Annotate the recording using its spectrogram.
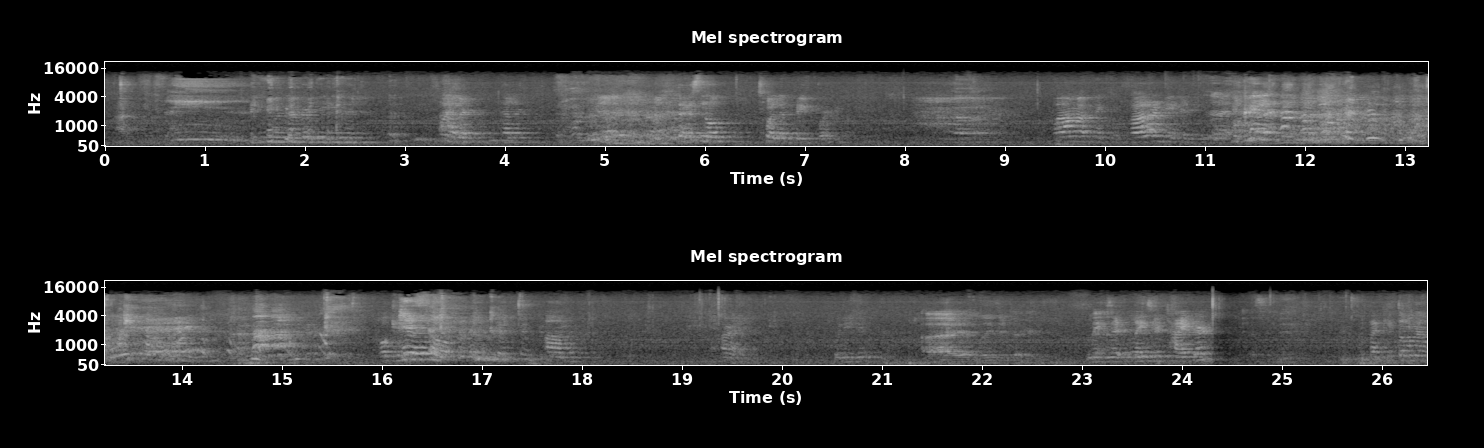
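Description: Young performers speak with animation in a large echoing hall.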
